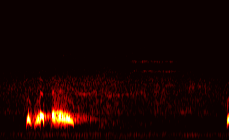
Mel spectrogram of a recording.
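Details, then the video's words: Spotted dove kept as a decoy, cooing to bring in wild doves; one full phrase of two quick coos and a long coo, then quiet until another phrase begins. "Chim cu gáy kích bổi , Cu gáy kích bổi mở là gáy"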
